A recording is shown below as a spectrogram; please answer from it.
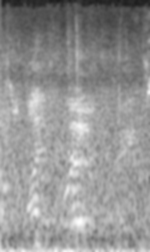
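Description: Indistinct voices of several people talking, over low thuds.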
